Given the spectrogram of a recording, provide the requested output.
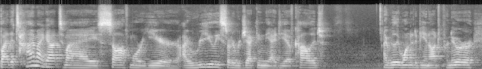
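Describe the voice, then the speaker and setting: In a room with audible echo, a man speaks at a fairly quick pace with fairly even intonation. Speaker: product manager and former entrepreneur. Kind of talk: vlog monologue. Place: home room.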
